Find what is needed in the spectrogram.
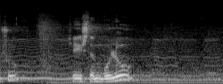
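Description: A man's voice drawing out a sound, with a steady low hum beneath it from about half a second in.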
